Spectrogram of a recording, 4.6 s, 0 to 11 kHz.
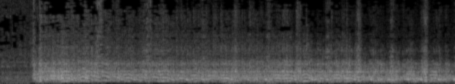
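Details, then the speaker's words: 1969 Mk1 Ford Capri barn find, not run for many years: the starter spins the engine quick and light for several seconds with no catch. It has spark and fuel, so low compression is suspected as the no-start cause. "giv me low compression as it has got spark we got fuel think we've got air"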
